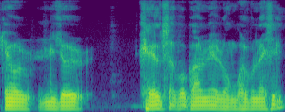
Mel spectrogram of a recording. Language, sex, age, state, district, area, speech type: Assamese, male, 60+, Assam, Charaideo, rural, spontaneous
